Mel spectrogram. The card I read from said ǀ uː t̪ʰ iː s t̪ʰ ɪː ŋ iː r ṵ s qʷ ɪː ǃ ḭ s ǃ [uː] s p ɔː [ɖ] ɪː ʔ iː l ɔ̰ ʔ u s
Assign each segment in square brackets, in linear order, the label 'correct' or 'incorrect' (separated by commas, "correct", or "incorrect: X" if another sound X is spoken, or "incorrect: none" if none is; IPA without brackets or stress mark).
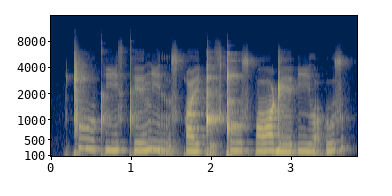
correct, correct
